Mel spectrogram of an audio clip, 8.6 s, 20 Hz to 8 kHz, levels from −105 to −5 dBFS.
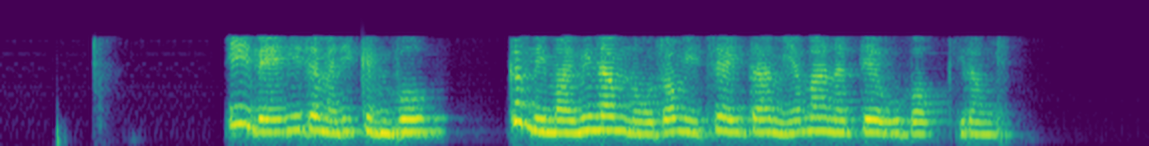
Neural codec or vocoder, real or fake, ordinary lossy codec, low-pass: codec, 16 kHz, 0.4 kbps, LongCat-Audio-Codec; fake; AAC, 16 kbps; 7.2 kHz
